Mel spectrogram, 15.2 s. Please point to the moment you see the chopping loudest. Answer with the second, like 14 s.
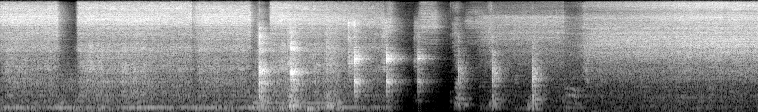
6 s.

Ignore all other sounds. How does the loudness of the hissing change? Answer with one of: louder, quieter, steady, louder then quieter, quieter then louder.
quieter then louder.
